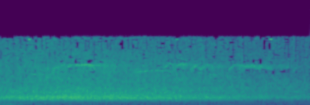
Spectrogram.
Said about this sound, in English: Give the Lord a bigger clap and a louder shout of praise.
